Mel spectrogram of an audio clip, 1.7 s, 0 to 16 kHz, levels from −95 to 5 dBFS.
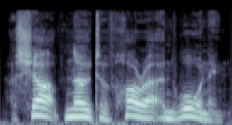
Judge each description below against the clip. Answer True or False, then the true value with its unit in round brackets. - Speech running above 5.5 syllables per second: True (5.7 syllables/s)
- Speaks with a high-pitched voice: False (155 Hz)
